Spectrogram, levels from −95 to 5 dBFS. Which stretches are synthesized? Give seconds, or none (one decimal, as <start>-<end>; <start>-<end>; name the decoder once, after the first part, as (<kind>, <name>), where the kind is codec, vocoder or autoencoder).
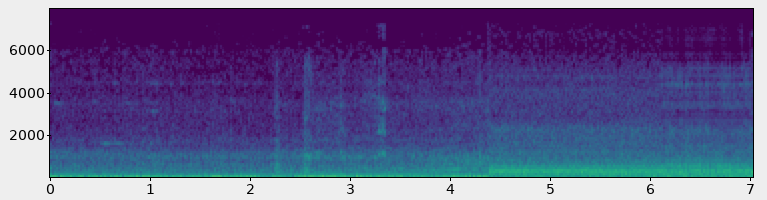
6.1-7.0 (vocoder, HiFi-GAN)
